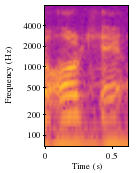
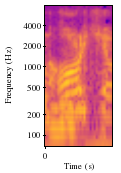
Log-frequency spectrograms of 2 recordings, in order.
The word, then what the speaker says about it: Orca: Evet, ekran okuyucumuzun adı Orce. Orce. Yani okunuşu Orke. Orce diyebilirim ben. – Orca diye yazılıyor ama okunuşun için değil. – Ben Orki olarak biliyorum ama Orki, tamam.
